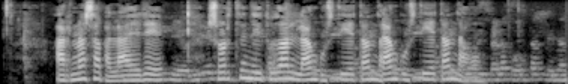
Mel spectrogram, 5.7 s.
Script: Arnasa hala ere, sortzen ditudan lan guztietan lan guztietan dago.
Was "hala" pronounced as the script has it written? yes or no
yes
